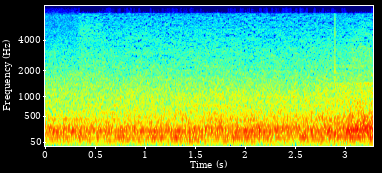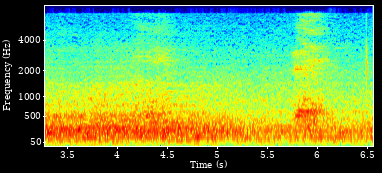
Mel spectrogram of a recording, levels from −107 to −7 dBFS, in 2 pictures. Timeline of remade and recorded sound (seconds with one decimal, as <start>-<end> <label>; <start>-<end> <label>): 0.0-3.3 recorded; 3.3-5.2 remade; 5.2-6.6 recorded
